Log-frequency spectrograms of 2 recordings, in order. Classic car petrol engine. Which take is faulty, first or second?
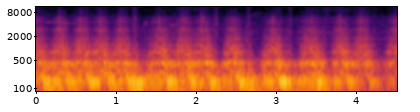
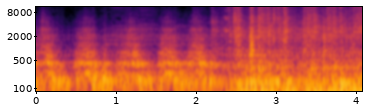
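second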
